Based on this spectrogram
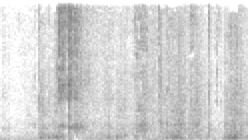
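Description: Biting into a thick corn chip gives a sharp, crisp crunch, then softer irregular crunching as it is chewed, fairly faint, with no talk.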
